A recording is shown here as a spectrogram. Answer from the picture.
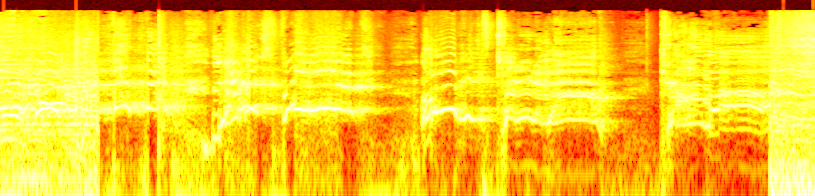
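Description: A person screaming in a string of high-pitched, wavering shrieks with short breaks between them.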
